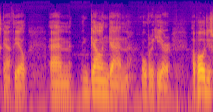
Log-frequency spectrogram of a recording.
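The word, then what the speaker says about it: Skhathael: And then we have Scathiel, I think I was mispronouncing his name last time, I'm pretty sure it's Scathiel, and Galangan over here.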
